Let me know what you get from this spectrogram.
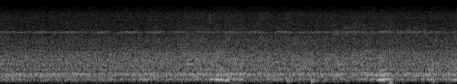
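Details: Bees buzzing in a natural setting: a dense, steady low hum of many insects, with two louder individual buzzes passing close at about two and nearly four seconds, and a faint constant high whine throughout.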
